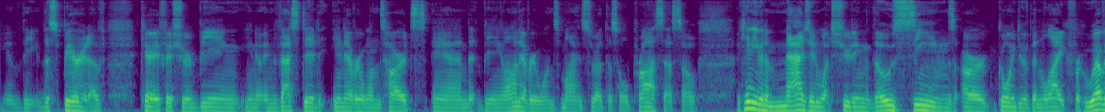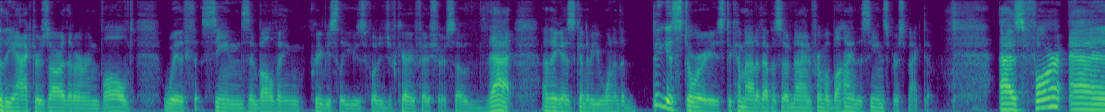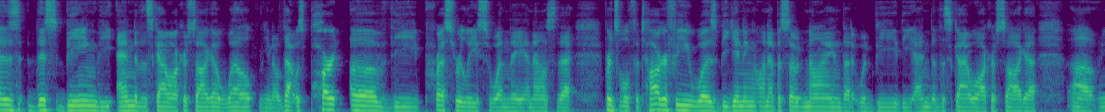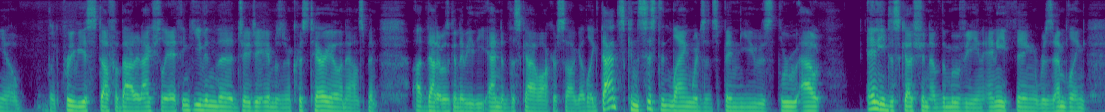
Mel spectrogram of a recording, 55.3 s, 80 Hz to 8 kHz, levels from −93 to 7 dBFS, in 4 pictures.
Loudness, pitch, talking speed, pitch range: -24 LUFS, 110 Hz, 185 wpm, 105-120 Hz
